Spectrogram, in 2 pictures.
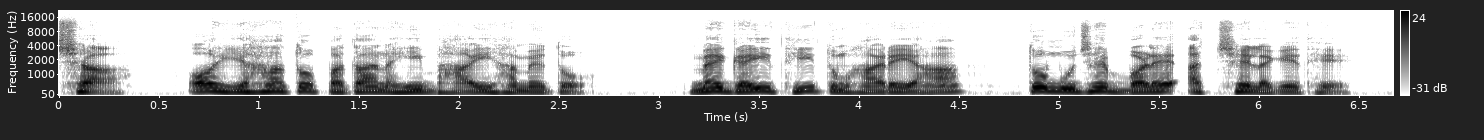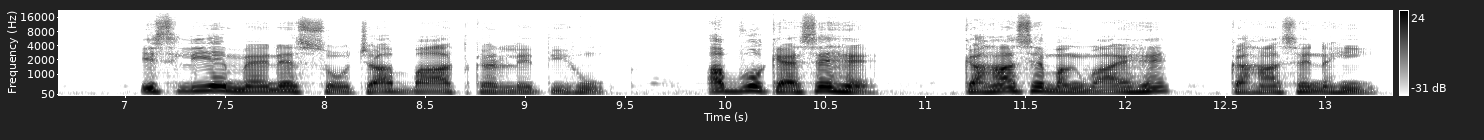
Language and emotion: Urdu, neutral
